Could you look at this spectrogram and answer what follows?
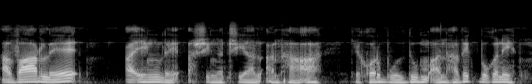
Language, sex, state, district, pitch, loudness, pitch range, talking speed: Mizo, male, Mizoram, Aizawl, 105 Hz, -18 LUFS, 100-115 Hz, 225 wpm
